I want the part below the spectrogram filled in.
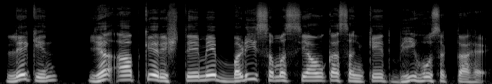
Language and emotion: Hindi, neutral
